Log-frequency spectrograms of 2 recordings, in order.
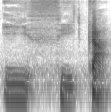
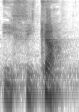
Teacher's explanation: The tone is in the last letter, last syllable, so the pronunciation and the emphasis is on the last syllable.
